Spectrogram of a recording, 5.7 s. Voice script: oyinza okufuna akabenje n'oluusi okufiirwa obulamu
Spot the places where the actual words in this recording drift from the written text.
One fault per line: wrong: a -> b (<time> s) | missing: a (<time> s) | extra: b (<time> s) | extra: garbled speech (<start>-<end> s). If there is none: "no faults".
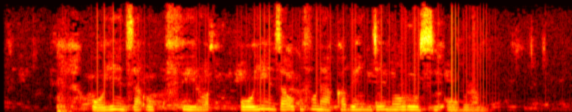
missing: okufiirwa (4.4 s)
